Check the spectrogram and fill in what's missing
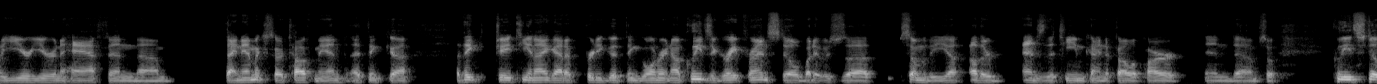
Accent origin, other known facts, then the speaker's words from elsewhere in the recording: Western New York, United States; I'm from Western New York. I'm about 45 minutes south of Rochester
